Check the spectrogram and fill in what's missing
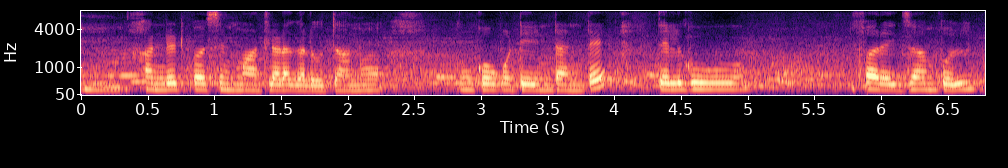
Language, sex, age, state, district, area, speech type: Telugu, female, 30-45, Telangana, Ranga Reddy, urban, spontaneous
